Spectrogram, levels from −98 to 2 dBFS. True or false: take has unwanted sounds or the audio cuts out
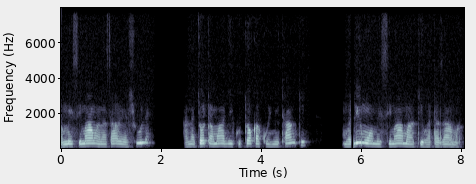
true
